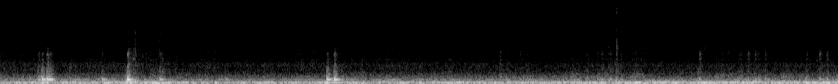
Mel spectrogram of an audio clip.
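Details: 2018 Jeep Compass driving over bumps, microphone held underneath near the floor: sharp clunks over road rumble; front sway bar links suspected.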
